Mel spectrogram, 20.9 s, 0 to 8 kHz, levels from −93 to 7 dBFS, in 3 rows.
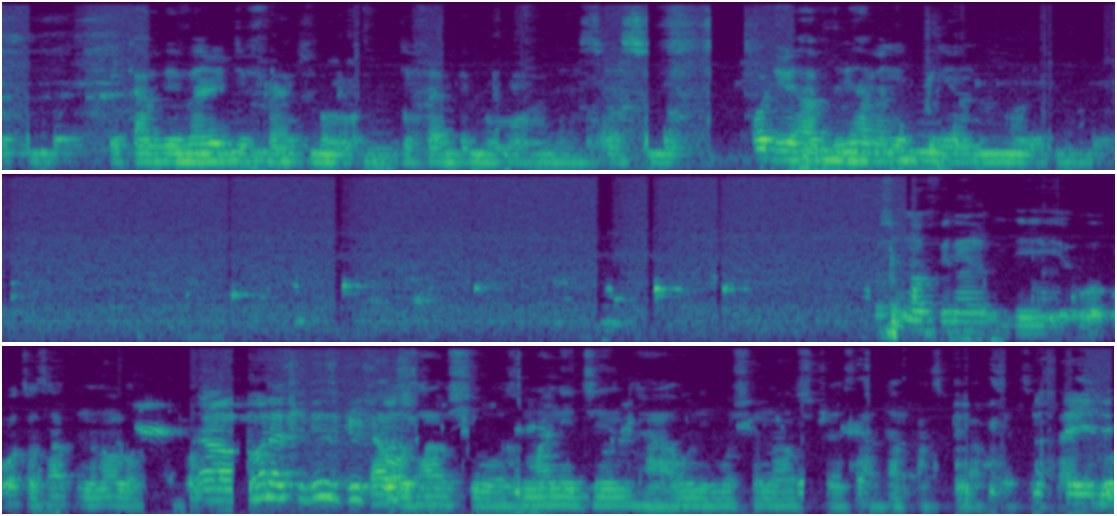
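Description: From the start to 15.15 s there's an echo leak: a copy of the sound trailing by 274 ms and only about 5 dB down, likely a loudspeaker echo the canceller never fully removed. Between 1.91 and 2.43 s the main speech dips by roughly 20 dB, likely speech suppressed in double talk as both ends overlap. At 4.51–4.55 s the room sound briefly drops about 22 dB, background gated by the echo canceller, and it's gated again, much harder at about 40 dB, from 12.81 to 14.39 s. That overlaps another stretch of likely double-talk suppression from 13.62 to 15.48 s, with the speech chopped down by around 40 dB. A final, longer bout runs from 16.5 s to the end, again near 40 dB deep, likely the same cause. Inside it, faint echo leaks, likely loudspeaker echo again, reappear around 17.1 s, 315 ms behind and roughly 30 dB down, and from 19.32 to 20.18 s, 326 ms behind and about 25 dB down.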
